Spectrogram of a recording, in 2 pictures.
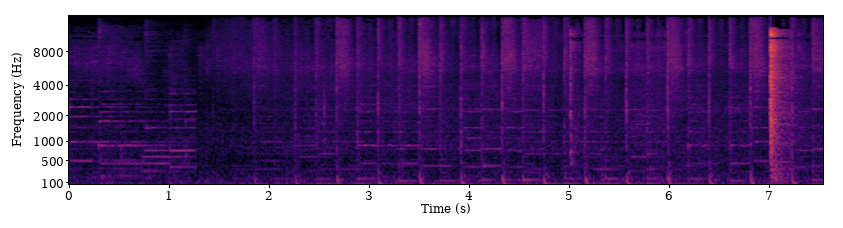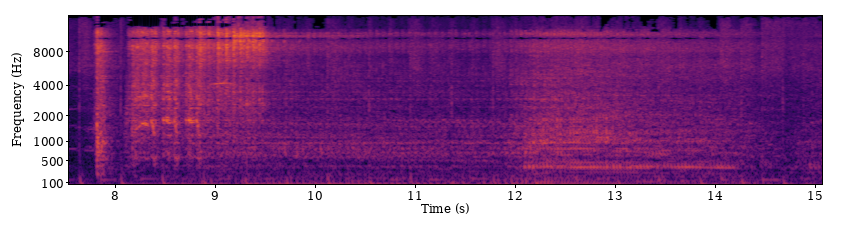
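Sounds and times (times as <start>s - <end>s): background music: 0.0s - 15.0s
scooter engine revving: 7.9s - 15.0s.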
